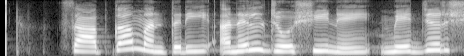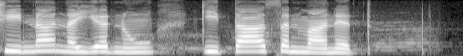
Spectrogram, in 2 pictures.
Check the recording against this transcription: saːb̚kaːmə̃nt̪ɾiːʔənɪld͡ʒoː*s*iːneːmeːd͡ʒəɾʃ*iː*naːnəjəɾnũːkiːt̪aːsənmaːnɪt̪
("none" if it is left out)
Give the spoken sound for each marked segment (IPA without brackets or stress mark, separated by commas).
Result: ʃ, iː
